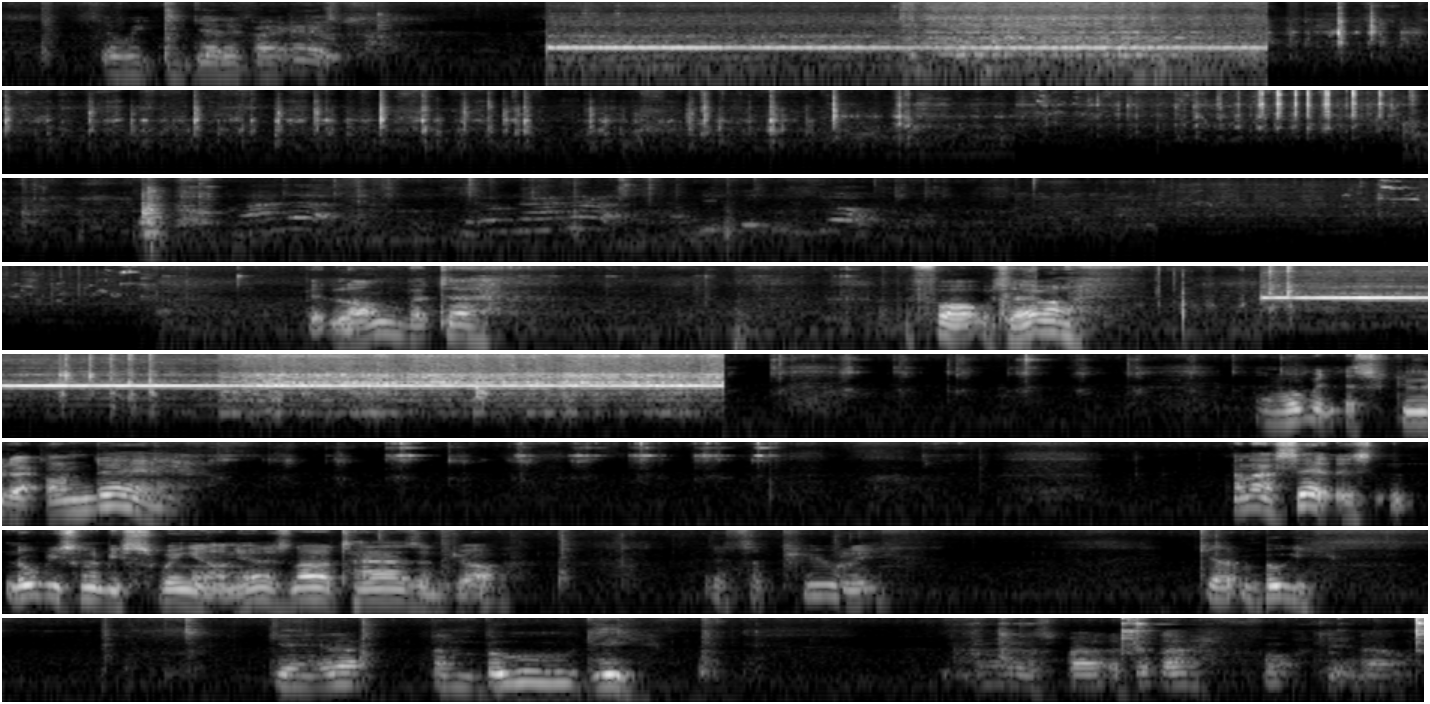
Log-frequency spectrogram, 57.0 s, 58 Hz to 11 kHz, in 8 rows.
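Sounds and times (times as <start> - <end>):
power tool motor whining: 2.8 - 6.4, 27.7 - 32.2
metal work clicks and taps: 32.4 - 34.8.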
